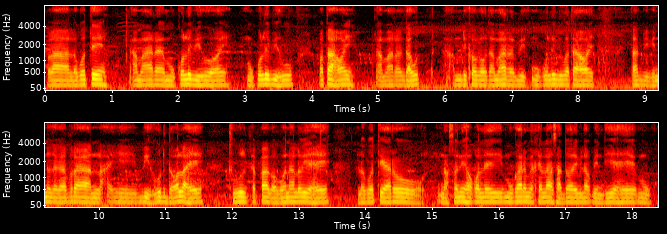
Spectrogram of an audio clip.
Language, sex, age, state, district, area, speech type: Assamese, male, 45-60, Assam, Barpeta, rural, spontaneous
